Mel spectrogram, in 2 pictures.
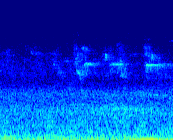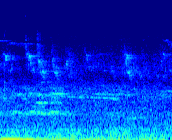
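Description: Small birds chirping on and off over a low, steady rumble that swells briefly about two seconds in.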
